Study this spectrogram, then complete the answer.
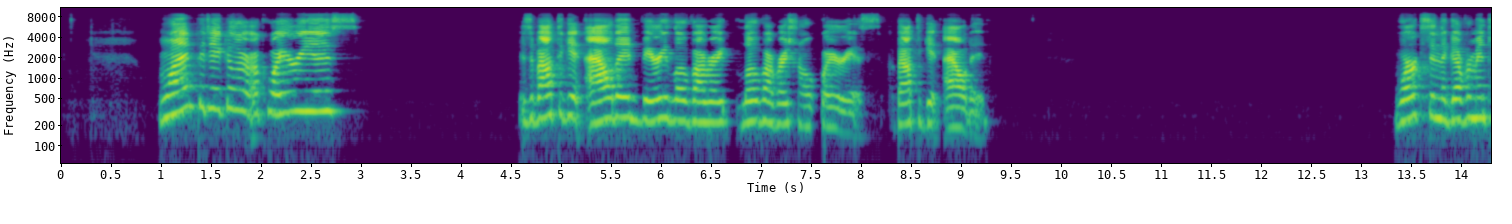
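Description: A woman speaks calmly and close to the microphone, with pauses between phrases.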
